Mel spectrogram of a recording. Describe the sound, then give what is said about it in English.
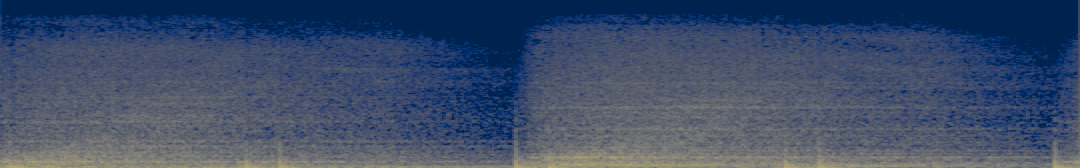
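Soundtrack from the first trailer for the video game Among Us: a low, rumbling, hissy ambient drone, punctuated by heavy bass thumps that recur every two to three seconds. “have a little bit of a listen of the first Among Us trailer, where basically you'll get to hear the kind of the Among Us soundtrack, because there's not much else in the trailer than that.”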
